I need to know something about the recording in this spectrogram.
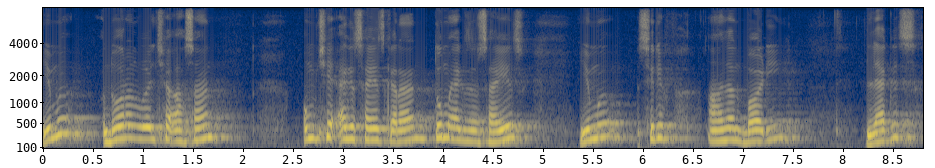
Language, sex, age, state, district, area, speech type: Kashmiri, male, 45-60, Jammu and Kashmir, Budgam, urban, spontaneous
